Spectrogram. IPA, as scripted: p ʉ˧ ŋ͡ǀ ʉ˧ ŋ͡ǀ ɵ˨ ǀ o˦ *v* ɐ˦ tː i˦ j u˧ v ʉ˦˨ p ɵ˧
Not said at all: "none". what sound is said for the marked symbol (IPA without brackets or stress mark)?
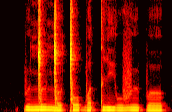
b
